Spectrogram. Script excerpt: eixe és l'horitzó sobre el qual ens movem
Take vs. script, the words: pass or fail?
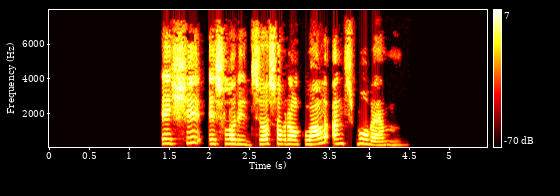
pass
